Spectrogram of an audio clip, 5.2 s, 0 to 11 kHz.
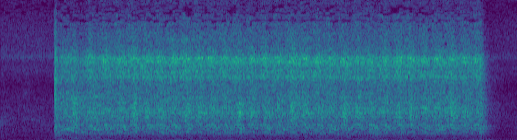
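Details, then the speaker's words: Supercharged small-block Chevy first start attempt: starter turns the engine over evenly about four seconds without a single firing; fuel present, no spark, so no start. "Why do we have no sparks? We have 0 ignitions, let's try her again. Nothing."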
